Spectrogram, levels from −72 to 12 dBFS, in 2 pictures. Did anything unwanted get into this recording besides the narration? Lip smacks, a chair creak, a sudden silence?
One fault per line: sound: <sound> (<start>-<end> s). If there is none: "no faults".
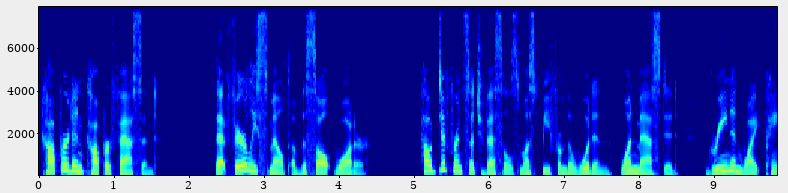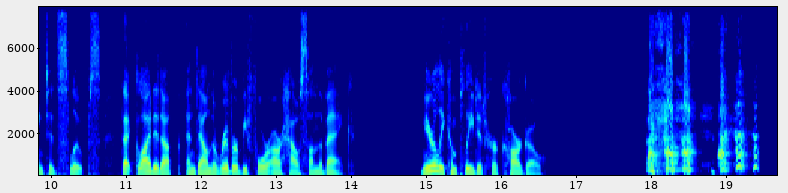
sound: laugh (17.9-19.5 s)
